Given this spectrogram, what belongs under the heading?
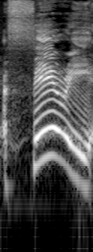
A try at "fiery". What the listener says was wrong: Fiery. You said fury. Fiery.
